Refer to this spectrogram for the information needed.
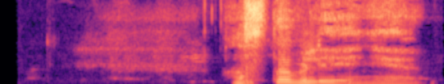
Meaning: abandonment, reservation, dereliction
- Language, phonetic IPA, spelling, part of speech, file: Russian, [ɐstɐˈvlʲenʲɪje], оставление, noun, Ru-оставление.ogg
